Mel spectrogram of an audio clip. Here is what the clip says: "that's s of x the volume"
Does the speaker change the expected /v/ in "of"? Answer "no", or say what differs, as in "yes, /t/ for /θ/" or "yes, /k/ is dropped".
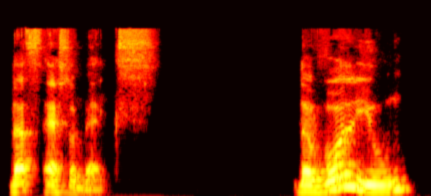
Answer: yes, /b/ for /v/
